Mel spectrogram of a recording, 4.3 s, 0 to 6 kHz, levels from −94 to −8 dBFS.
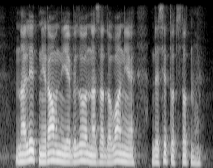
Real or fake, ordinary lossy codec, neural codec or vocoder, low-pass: real; none; none; 5.4 kHz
